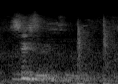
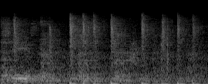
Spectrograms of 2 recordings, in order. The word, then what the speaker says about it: ceasing: How's it pronounced? Ceasing. Like in teacher, the E is doubly clipped. What is S? Another syllable. Ceasing. Ceasing. What happens if you don't do enough of that clipping? Ceasing. Well, it doesn't sound right, but in particular, it's going to start sounding like cheesing.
